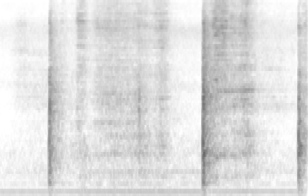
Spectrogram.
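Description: A knife chops carrots on a cutting board for freezing, three sharp, separate knocks spaced irregularly over a low steady hum, close and fairly quiet.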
